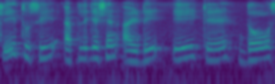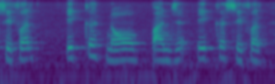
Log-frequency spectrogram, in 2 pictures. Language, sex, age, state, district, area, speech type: Punjabi, male, 18-30, Punjab, Mohali, urban, read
